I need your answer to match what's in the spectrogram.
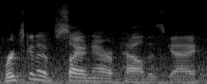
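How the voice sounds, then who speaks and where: This clip has the Canadian gaming video host in his twenties riffing casually on his gameplay with slang and self-deprecating humor. His voice runs on the high side, animated and fairly quick, against a noisy backdrop of game vehicle sounds.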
